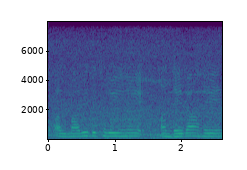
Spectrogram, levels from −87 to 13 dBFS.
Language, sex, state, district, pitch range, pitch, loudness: Hindi, female, Bihar, Vaishali, 205-225 Hz, 215 Hz, -33 LUFS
